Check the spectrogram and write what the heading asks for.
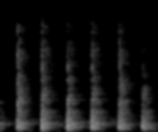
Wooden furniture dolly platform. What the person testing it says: you can just hear that hollow sound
